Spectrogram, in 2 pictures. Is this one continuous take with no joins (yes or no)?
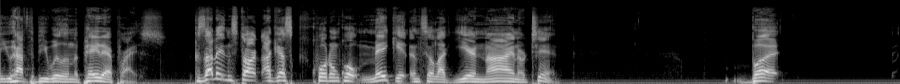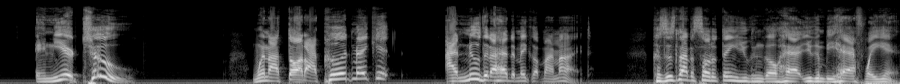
no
